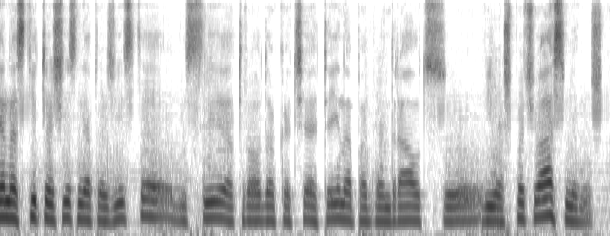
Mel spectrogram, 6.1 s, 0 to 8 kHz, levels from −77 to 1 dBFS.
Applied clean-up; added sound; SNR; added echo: neural separator model SepFormer DNS4.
